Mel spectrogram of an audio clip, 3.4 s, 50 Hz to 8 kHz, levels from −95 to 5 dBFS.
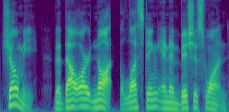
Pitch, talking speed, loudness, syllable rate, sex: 120 Hz, 190 wpm, -18 LUFS, 5.0 syllables/s, male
